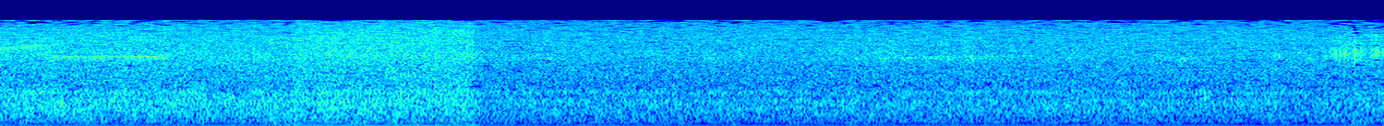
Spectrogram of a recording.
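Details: Constant broad rushing noise like wind or surf, with no animal call audible.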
